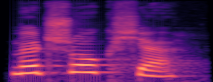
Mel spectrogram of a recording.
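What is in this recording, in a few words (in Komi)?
ме ӧд шогся, Komi, female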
